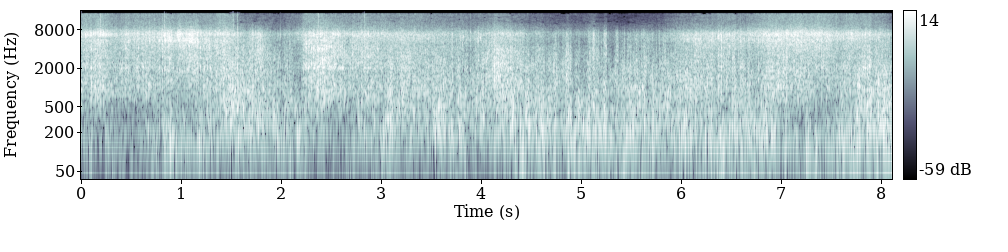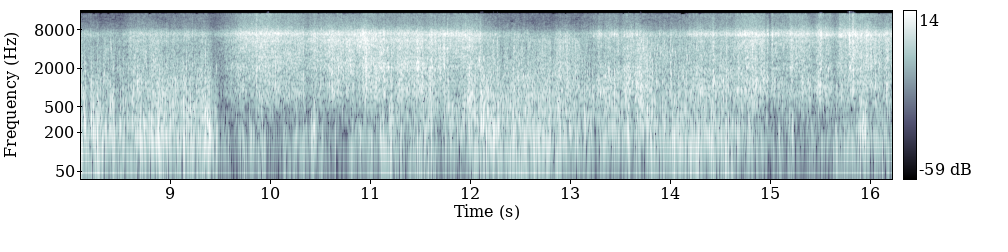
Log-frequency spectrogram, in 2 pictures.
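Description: Skis scrape and hiss over packed snow close by.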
